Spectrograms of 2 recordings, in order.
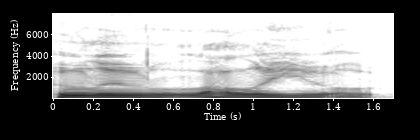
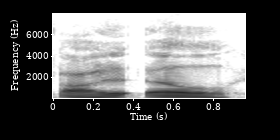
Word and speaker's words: Ilulu: Is it Hulu Lolly? It's Ilulu.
